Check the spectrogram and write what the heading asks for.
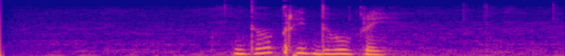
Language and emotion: Russian, positive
